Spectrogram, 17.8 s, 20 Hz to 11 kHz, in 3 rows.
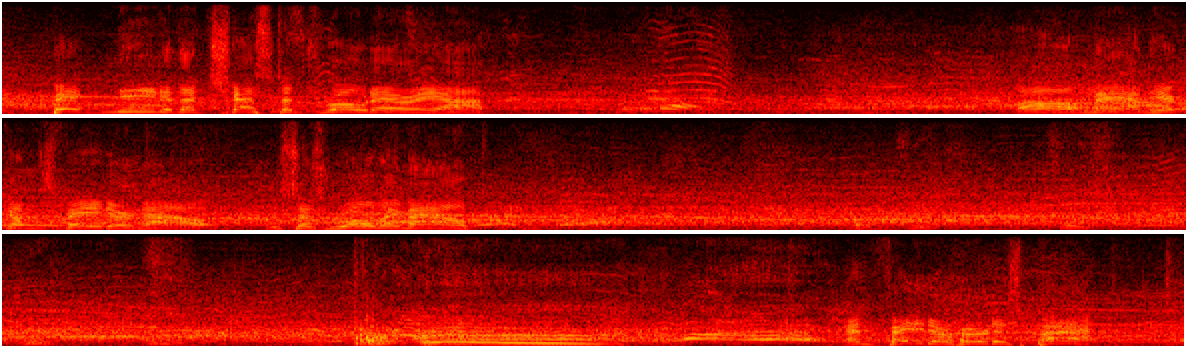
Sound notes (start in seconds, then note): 8.4 crowd yelling; 14.0 Vader yelling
